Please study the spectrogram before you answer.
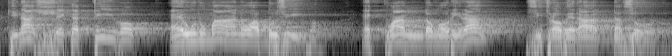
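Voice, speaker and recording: A man's voice: a little high, expressive, slow pace, fairly bright tone. A man reciting sayings in formal Italian, line by line. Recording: echoey hall, noisy.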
